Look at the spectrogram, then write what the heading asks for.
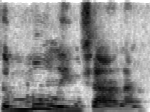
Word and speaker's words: mulinciana: So what is the correct way to say that? Melanzana, it's Italian. Mulinciana, Sicilian.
